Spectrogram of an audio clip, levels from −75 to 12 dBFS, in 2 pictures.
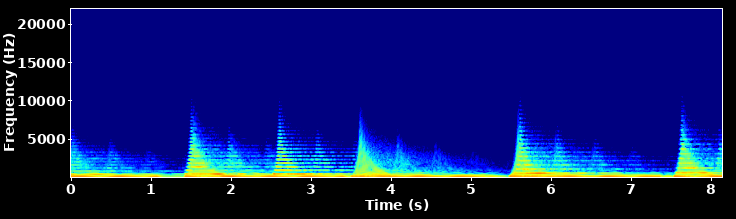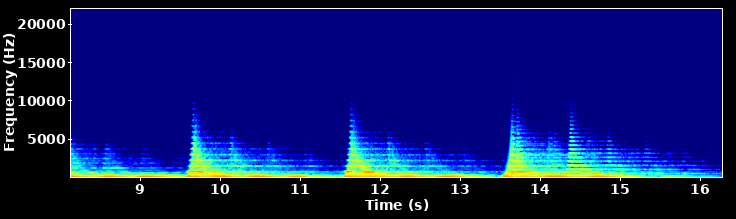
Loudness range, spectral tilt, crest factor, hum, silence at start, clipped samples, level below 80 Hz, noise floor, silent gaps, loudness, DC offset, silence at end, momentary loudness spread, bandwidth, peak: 1 LU; -8.5 dB/octave; 16 dB; none; 0 s; under 0.1%; -56 dBFS; -40 dBFS; none; -16 LUFS; under 0.1%; 0.35 s; 8 LU; 6.2 kHz; 0 dBFS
